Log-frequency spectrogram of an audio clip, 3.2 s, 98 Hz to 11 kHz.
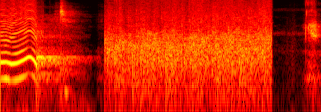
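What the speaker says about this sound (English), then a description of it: "Give yourselves 5 million claps" Applause sound effect bursting in as a dense, loud wash of clapping for about two seconds, cutting off abruptly, with a brief processed voice-like sweep before it and a short tail after.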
